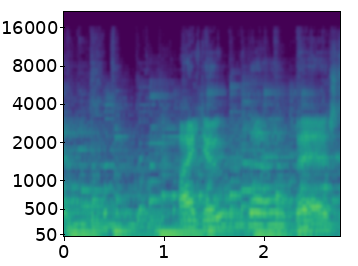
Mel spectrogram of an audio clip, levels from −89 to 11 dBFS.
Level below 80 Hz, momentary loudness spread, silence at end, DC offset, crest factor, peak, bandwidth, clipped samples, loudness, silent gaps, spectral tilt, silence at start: -28 dBFS; 6 LU; 0 s; under 0.1%; 16 dB; -2 dBFS; 10 kHz; under 0.1%; -19 LUFS; none; -7.5 dB/octave; 0 s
